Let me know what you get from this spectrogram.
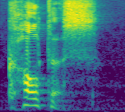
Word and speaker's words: cultus: The focus of worship in the Old Testament is on the, I'm going to say this word, then explain it to you, okay? And spell it for you. Cultus. C-U-L-T-U-S. Have you heard that word before? What word does it sound like? – Cult, yeah.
